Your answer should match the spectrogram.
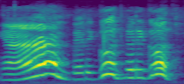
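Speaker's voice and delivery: loud, high praise for a pet; excited praise. Real, not acted. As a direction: cheer the pet on. Praising pet after it climbs.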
